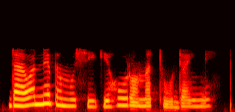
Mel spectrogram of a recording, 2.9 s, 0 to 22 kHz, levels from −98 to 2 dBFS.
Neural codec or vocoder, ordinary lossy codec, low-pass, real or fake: codec, 16 kHz, 2 kbps, X-Codec, WavLM features, trained on Multilingual LibriSpeech; none; 3.6 kHz; fake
